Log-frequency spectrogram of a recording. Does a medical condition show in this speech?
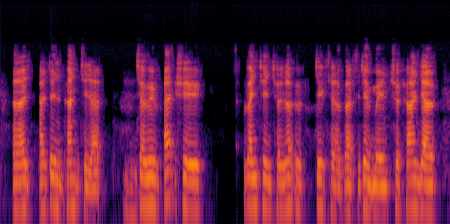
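Yes: mouth cancer after operations; radiotherapy damaged tongue and bone, tracheotomy.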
